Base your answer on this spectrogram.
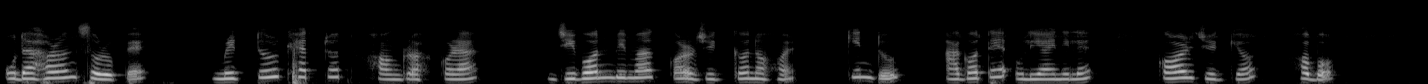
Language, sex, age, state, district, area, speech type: Assamese, female, 18-30, Assam, Jorhat, urban, read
